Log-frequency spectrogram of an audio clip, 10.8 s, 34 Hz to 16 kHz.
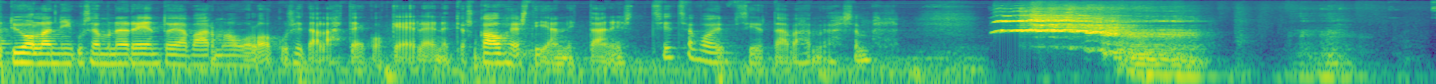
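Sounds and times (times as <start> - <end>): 
speech: 0.0 - 7.8
horse neighing in its stall: 7.4 - 10.3.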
